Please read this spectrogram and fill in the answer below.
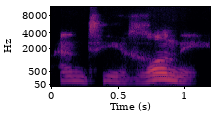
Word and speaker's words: Antigone: quite heroic uh than antigone or anti-ghani as she's pronounced in modern greek and antigone's name could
